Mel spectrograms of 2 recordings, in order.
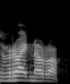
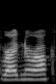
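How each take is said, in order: First: The name is pronounced the Norse way. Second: The name is pronounced the English way. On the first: The speaker calls it right. "I should be saying it properly" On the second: The speaker calls it wrong. "I'm not saying it in, like, the Norse tongue"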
